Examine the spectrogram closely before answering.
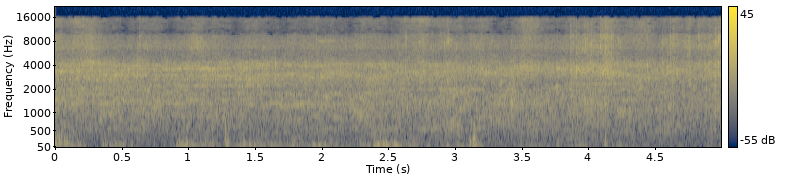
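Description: Footsteps patter on paved ground outdoors.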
